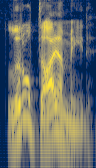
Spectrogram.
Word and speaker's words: Little Diomede: Little Diomede.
